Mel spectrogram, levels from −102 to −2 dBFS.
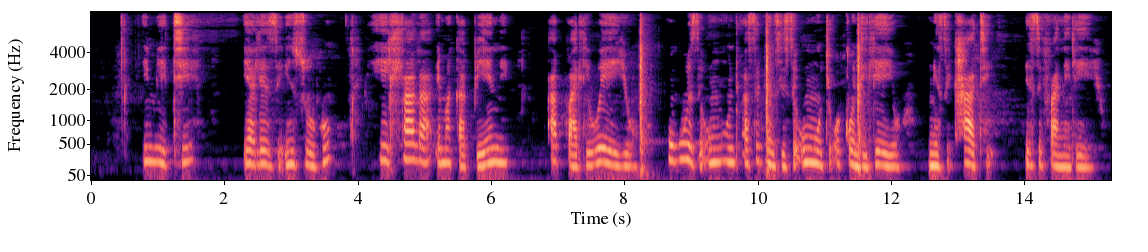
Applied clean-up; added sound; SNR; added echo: classical method WPE with log-MMSE.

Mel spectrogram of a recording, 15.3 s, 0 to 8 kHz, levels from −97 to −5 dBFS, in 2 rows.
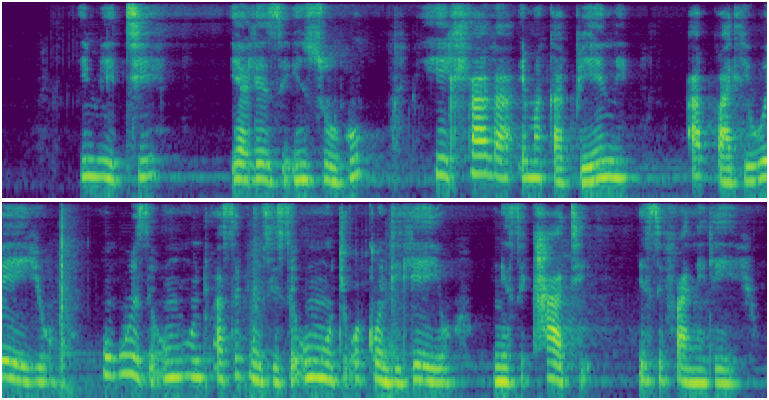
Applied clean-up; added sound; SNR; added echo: neural separator model SepFormer DNS4.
